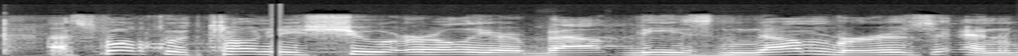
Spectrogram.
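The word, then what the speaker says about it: Xu: He said, if I come on air and you mispronounce my name, you ask if it's Zoo, or Shu. Is it Tony Zoo or is it Tony Shu?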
